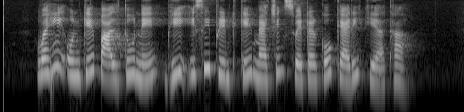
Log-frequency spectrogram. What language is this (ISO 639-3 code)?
hin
